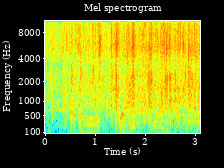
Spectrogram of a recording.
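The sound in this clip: A church audience applauds to welcome a preacher coming to speak, a steady wash of clapping with voices talking over it throughout.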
